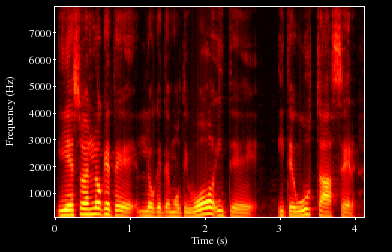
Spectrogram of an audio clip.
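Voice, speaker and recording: A woman's voice: deep voice, moderate pace, a little mellow. A woman hosting a talk show, interviewing her guests in a conversational way and doing announcer-style sign-offs.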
